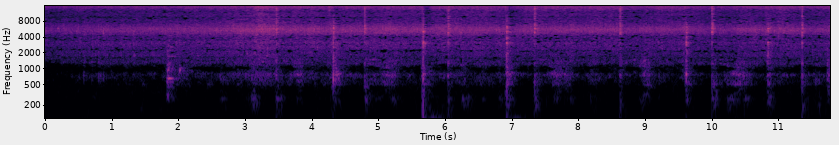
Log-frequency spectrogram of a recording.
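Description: Sliced button mushrooms sizzling in hot oil in a kadai, stirred with a perforated metal ladle. The ladle scrapes and clicks against the pan about once a second over a steady frying hiss.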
